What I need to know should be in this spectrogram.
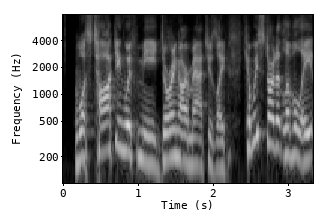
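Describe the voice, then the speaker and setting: A man speaks loudly at a very fast pace with a bright, sharp tone. The recording is very clean, with a silent background. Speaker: gaming podcast host. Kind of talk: casual chat. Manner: loud, high energy; fast, talkative.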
